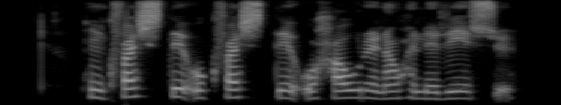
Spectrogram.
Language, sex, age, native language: Icelandic, female, 14, Icelandic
